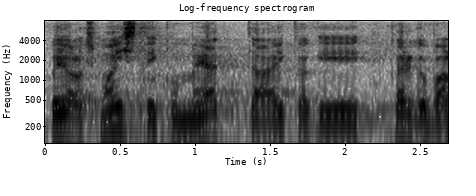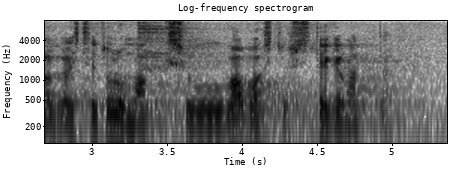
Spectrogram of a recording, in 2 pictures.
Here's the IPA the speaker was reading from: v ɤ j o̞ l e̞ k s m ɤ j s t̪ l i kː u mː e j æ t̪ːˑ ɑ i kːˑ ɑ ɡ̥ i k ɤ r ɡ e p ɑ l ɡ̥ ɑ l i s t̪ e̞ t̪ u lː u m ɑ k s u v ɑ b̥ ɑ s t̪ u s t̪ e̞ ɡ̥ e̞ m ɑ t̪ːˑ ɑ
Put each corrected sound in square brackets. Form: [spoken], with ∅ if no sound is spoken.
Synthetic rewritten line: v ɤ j o̞ l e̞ k s m ɤ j s t̪ l i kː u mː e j æ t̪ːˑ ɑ i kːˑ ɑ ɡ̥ i k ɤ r ɡ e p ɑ l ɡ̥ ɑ l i s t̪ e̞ t̪ u [l] u m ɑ k s u v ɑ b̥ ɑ s t̪ u s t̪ e̞ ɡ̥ e̞ m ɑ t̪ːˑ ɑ

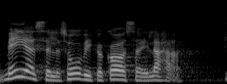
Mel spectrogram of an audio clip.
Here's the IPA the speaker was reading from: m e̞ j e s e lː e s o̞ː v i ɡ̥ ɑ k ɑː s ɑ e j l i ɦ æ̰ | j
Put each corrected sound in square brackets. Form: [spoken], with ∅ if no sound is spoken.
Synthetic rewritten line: m e̞ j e s e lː e s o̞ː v i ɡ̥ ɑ k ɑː s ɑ e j l [æ] ɦ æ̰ | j

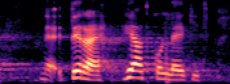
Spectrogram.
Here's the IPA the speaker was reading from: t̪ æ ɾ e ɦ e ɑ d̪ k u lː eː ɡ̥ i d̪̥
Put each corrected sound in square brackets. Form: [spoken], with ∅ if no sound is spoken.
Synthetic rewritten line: t̪ [e] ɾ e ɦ e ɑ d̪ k [o] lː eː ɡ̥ i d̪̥

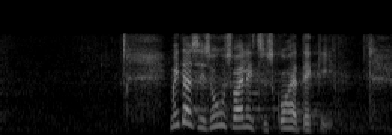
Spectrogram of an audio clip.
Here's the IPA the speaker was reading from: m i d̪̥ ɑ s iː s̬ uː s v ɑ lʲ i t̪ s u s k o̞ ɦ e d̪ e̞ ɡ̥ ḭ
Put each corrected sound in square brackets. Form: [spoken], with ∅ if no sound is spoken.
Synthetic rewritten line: m i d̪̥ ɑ s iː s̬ uː s v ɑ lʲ i t̪ s u s k o̞ ɦ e [t̪] e̞ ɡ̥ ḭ

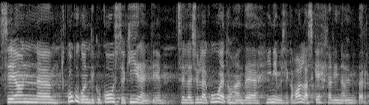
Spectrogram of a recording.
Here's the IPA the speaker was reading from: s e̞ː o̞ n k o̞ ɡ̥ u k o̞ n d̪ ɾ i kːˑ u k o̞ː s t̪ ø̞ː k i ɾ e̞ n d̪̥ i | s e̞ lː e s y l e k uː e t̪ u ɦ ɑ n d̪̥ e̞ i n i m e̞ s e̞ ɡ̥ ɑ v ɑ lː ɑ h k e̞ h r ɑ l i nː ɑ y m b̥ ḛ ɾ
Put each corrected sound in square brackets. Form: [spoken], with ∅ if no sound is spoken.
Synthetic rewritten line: s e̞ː o̞ n k o̞ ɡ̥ u k o̞ n d̪ [l] i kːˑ u k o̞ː s t̪ ø̞ː k [iː] ɾ e̞ n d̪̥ i | s e̞ lː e s y l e k uː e t̪ u ɦ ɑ n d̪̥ e̞ i n i m e̞ s e̞ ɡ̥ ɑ v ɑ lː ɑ [s] k e̞ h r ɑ l i nː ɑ y m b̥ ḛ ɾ

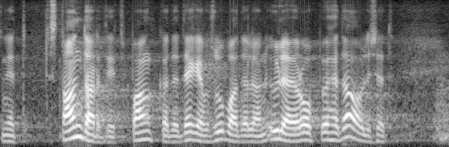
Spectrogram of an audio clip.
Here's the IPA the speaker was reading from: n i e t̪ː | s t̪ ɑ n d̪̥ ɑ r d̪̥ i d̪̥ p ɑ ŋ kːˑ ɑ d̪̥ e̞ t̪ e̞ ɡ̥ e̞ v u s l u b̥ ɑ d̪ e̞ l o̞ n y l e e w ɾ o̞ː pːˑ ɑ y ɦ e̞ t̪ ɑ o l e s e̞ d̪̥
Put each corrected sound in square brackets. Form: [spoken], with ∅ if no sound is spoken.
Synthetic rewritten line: n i e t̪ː | s t̪ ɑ n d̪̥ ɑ r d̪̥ i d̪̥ p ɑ ŋ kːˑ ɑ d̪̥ e̞ t̪ e̞ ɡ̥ e̞ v u s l u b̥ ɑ d̪ e̞ l o̞ n y l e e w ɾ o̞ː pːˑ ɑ y ɦ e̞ t̪ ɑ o l [i] s e̞ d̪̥

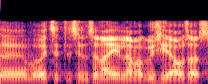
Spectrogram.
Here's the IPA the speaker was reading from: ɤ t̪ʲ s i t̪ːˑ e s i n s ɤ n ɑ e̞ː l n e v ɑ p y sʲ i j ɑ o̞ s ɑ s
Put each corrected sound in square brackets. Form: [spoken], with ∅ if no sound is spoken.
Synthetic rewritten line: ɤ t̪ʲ s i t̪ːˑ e s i n s ɤ n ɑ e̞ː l n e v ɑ [k] y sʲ i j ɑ o̞ s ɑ s

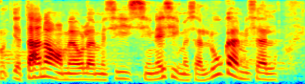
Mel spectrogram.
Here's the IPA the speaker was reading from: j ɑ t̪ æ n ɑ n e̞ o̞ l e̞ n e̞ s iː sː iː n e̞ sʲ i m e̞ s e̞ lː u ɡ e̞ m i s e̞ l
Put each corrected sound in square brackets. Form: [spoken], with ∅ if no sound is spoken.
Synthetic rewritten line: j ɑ t̪ æ n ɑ [m] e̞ o̞ l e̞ [m] e̞ s iː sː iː n e̞ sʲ i m e̞ s e̞ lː u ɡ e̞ m i s e̞ l

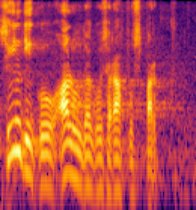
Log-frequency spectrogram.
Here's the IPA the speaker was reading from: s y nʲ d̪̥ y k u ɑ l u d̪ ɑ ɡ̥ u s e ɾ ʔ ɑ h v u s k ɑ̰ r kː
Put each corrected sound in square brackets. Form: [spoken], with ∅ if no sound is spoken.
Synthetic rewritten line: s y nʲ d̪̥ [i] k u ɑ l u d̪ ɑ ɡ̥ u s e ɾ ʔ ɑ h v u s [p] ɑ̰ r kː

